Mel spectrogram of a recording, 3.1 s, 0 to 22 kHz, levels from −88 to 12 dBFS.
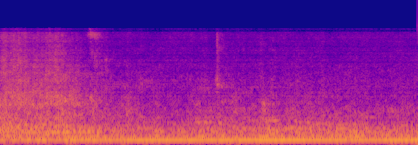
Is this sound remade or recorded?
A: remade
